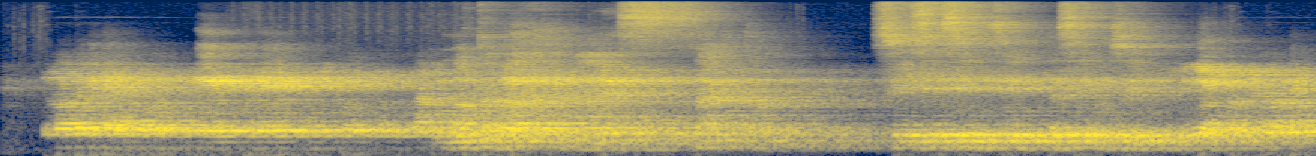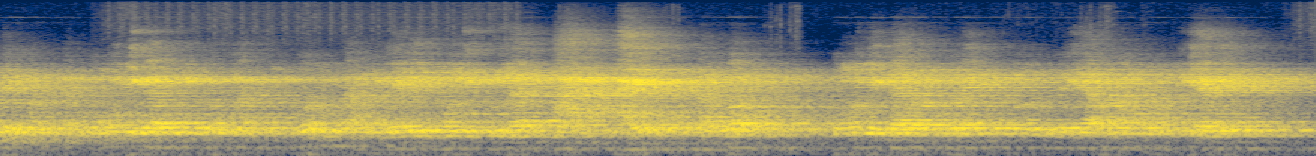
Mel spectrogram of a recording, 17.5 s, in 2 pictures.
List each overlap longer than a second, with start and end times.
2.9-4.3

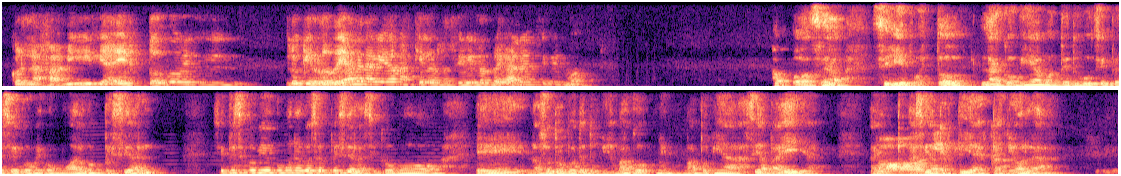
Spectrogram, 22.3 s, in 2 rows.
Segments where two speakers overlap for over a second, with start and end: 19.9-21.1

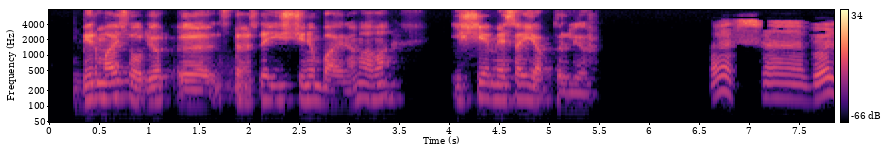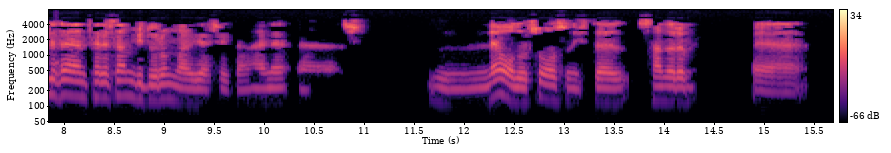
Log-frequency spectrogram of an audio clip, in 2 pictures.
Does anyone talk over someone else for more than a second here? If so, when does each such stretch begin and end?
none

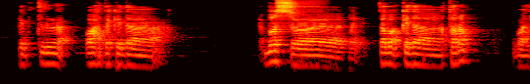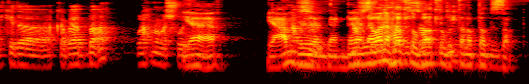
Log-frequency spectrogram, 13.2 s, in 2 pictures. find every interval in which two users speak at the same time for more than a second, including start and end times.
11.0-12.4

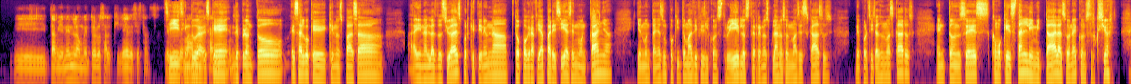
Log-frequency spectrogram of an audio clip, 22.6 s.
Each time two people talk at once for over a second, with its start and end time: 3.3-4.6

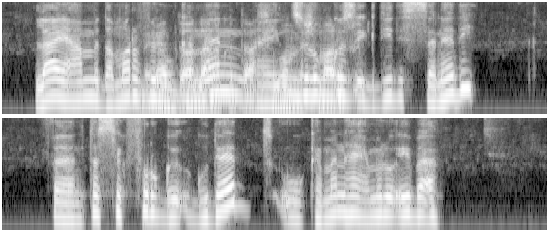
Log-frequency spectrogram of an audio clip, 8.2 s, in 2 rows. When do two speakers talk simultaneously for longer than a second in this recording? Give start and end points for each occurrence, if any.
1.0-2.6

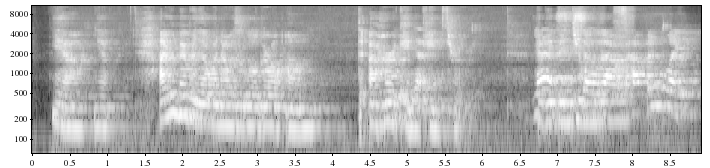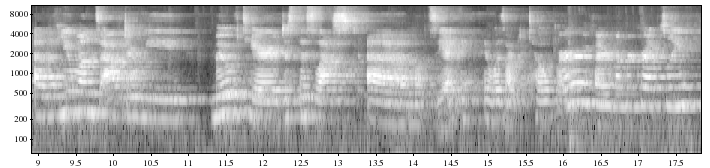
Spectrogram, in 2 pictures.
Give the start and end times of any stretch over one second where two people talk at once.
6.7-8.0

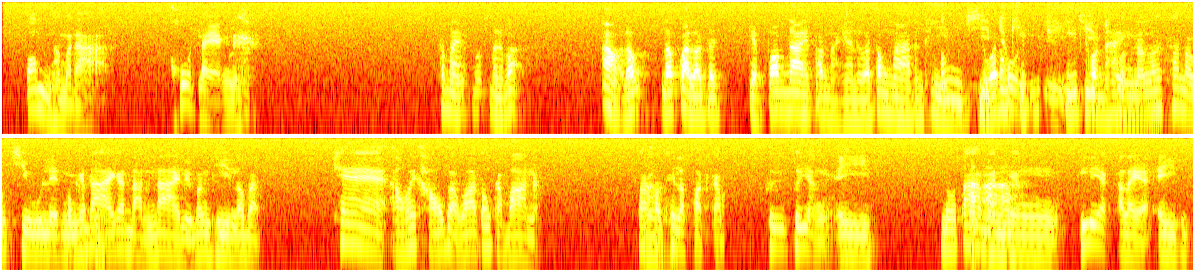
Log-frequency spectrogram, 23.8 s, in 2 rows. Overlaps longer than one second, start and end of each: 9.4-11.6

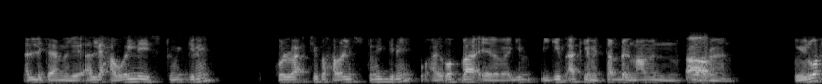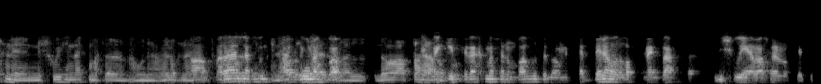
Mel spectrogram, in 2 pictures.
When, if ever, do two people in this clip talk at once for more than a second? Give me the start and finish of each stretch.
10.1-11.7

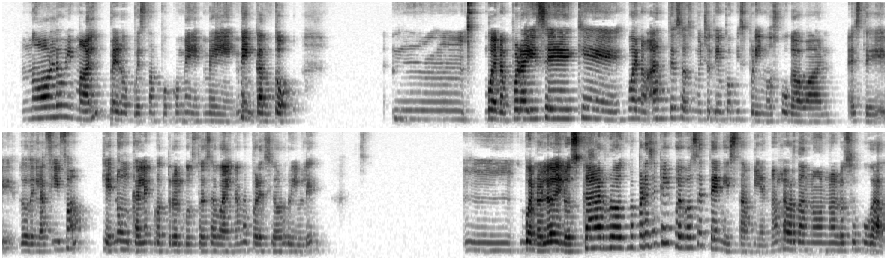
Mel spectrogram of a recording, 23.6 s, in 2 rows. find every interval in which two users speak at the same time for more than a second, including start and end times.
none

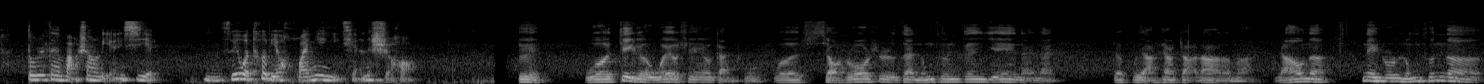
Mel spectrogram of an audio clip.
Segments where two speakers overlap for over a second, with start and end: none

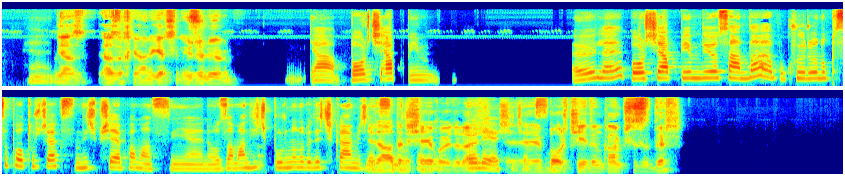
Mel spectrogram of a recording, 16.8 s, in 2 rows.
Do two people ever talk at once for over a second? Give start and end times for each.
12.0-13.9

